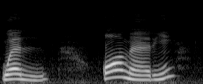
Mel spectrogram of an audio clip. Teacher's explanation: alif lam bertemu dengan huruf qof yang merupakan huruf qamariah alif lamnya dibaca dengan sukun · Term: alif lam alqamariyah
